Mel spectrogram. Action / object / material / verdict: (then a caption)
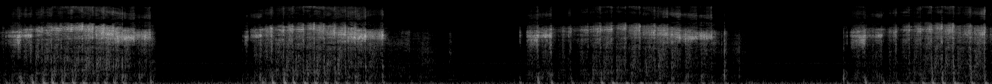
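scrape / translucent plastic geometry-set case / plastic / none. Fingernails tap and scratch the surface and ridged edge of a medium, hollow, smoky-grey translucent plastic geometry-set case held upright in one hand; whether anything is inside is not visible. Four bursts of quick, bright, dry clicking and scratching are separated by short silences.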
